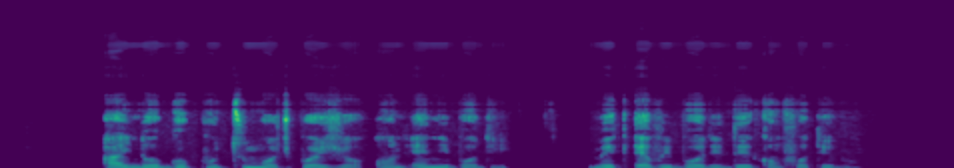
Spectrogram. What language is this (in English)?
Nigerian Pidgin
